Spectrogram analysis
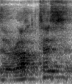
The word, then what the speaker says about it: Oireachtas: Now you won't know this, but the pronunciation of this is Oireachtas, and the Oireachtas is the Parliament buildings, okay, in Ireland, okay?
